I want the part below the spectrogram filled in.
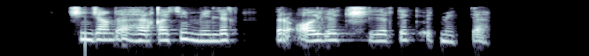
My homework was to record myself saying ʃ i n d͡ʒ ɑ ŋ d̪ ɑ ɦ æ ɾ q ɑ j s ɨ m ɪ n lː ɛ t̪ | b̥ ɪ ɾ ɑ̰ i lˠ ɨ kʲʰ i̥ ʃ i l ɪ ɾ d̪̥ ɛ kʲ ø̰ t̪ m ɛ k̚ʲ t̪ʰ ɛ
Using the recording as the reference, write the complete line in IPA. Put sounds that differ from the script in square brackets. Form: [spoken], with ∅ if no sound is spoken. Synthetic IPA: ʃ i n d͡ʒ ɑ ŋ d̪ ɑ ɦ æ ɾ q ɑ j s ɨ m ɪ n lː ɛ t̪ | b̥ ɪ ɾ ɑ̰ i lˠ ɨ kʲʰ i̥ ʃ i l ɪ ɾ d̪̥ ɛ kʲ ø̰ t̪ m ɛ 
